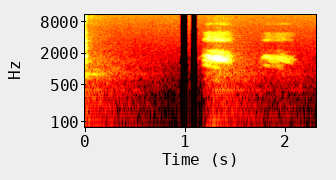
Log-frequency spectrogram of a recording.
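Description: Near silence with two faint, short bird calls, one about a second in and one near the end.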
